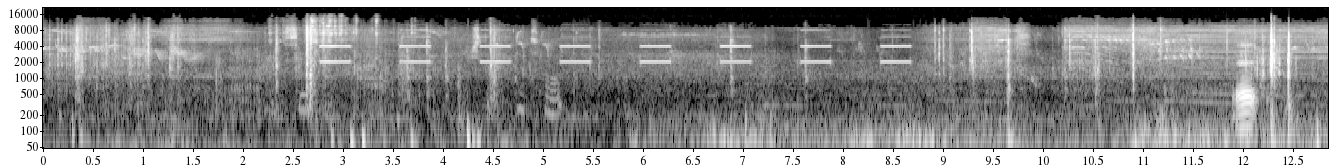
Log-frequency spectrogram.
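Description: Electric motor of a BMW E46 convertible top mechanism whirs and strains in bursts with clicks and clunks, close up, with occasional people's voices nearby.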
